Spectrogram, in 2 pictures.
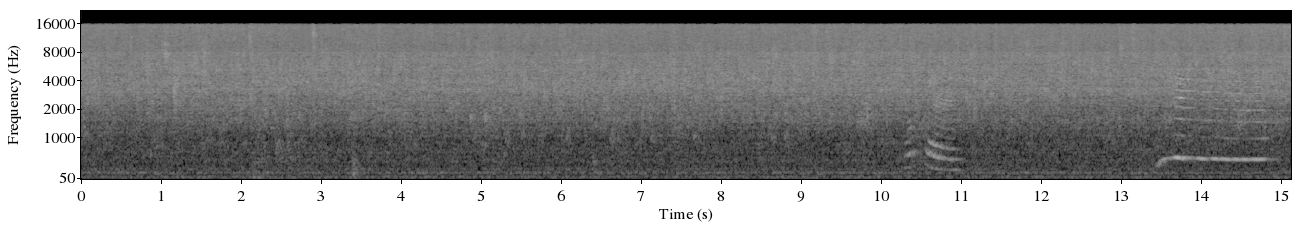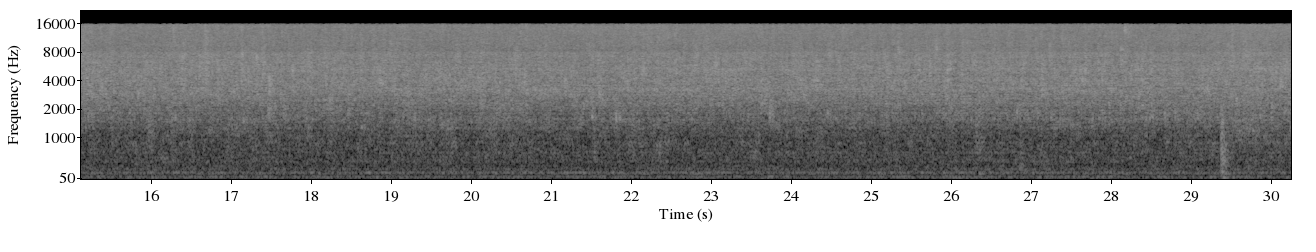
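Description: Water running steadily into a bathtub while a puppy is being rinsed. About ten seconds in comes a short falling cry, and at about fourteen seconds a louder, held high whine.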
